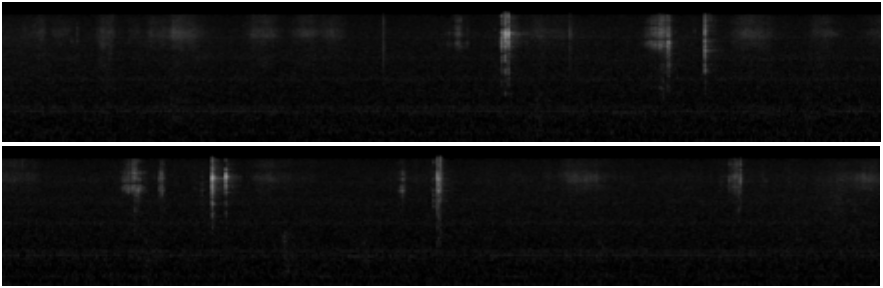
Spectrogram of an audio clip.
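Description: Hair-cutting scissors snipping over a comb at the nape, blending the clippered hair so no line shows: scattered single snips, the sharpest about three seconds in and a quick pair near seven seconds in.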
